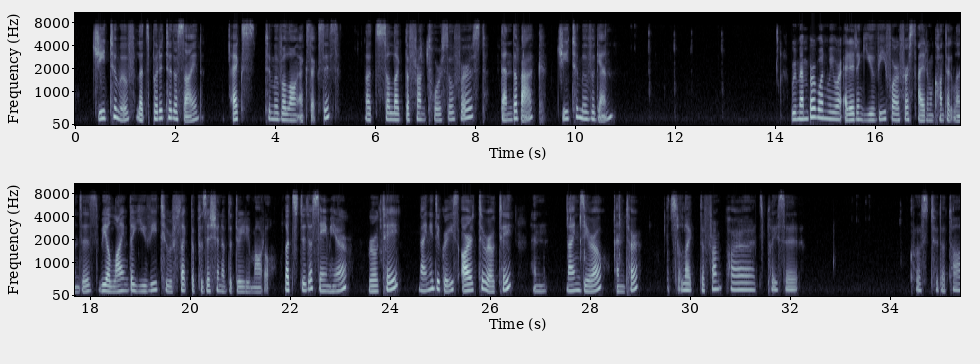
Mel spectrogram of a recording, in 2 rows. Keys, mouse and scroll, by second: 0.2 Escape, 0.4 g, 3.0 x, 6.9 l, 8.8 l, 9.7 g, 11.1 click, 11.7 shift+click, 12.6 shift+middle click, 23.8 r, 27.4 KP_9, 27.7 KP_0, 28.5 Return, 29.4 l, 29.7 g, 33.2 click, 34.5 shift+click.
